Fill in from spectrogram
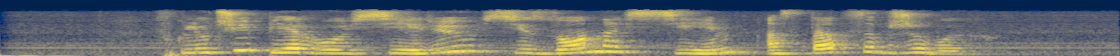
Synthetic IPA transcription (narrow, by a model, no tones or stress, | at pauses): fklʲʉt͡ɕipʲe̞rvʊjʊsʲeɾʲɪjʊsʲɪzo̞nəsʲemʲɐst̪at̪səvʐɨvɨx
